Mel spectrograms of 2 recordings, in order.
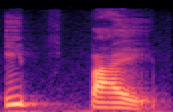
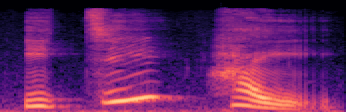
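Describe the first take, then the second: First: The parts merge into one word with a doubled p. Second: The two parts are kept apart, with an h. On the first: The speaker calls it right. "이빠이라고 얘기를 합니다" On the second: The speaker calls it wrong. "한 잔은 이찌 하이가 아니고"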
